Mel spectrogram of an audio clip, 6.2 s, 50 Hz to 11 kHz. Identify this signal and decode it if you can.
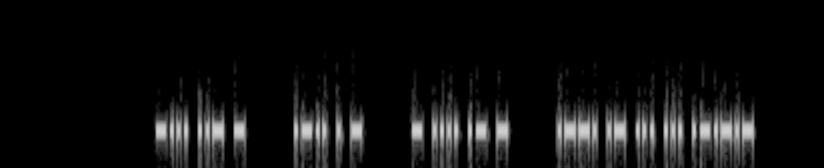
Morse code, heard as a keyed tone, about 43 wpm, 700 Hz. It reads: BUT LET THAT PASS.
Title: 2x Word-Spacing - Sentences from Top 400 Words - 45wpm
